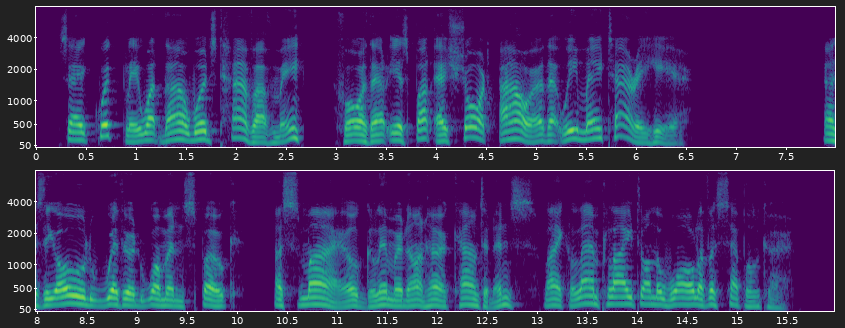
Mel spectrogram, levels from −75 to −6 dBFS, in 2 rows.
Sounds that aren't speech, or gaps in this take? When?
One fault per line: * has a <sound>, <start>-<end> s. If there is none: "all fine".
all fine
